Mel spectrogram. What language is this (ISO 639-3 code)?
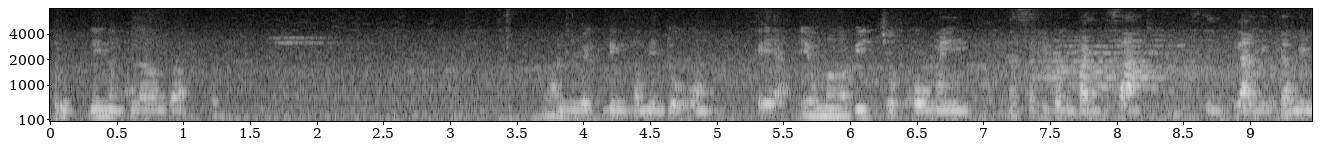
fil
